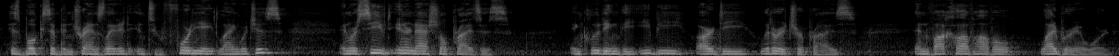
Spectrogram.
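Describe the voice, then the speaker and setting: A man hosting a library event, reading formal introductions of the speakers in a measured, prepared way. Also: mid-range voice, darkish tone. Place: lecture hall at a research library.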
